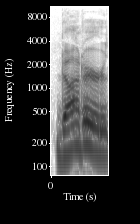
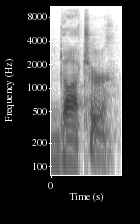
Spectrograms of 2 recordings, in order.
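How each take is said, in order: First: The T is a soft flap, like a D. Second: The T is a crisp, fully released T. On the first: "the flap sound of the last T in that word is a very strong one" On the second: "It's rare to hear somebody say daughter"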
